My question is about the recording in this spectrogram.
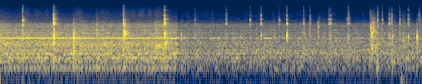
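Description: Faint, irregular clicks of a computer mouse, about five sharp ones in the first half and lighter ticks after, over a faint steady high tone that stops about halfway.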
